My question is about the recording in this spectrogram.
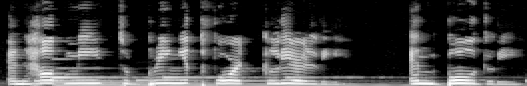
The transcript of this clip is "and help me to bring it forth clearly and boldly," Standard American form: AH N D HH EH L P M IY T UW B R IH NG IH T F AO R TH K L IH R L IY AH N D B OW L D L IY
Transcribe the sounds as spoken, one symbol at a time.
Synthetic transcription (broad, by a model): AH N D HH EH L P M IY T UW B R IH NG IH T F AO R T K L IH R L IY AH N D B OW L D L IY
